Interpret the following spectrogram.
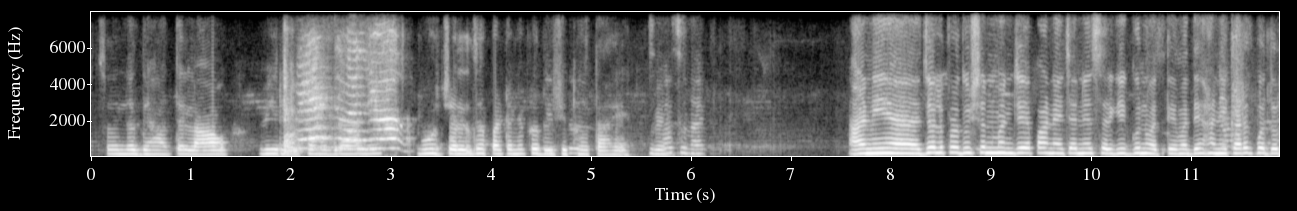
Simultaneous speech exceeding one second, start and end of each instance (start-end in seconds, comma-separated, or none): none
